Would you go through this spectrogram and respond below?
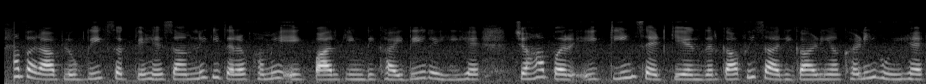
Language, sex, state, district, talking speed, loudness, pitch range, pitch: Hindi, female, Uttar Pradesh, Ghazipur, 195 wpm, -21 LUFS, 230-270 Hz, 235 Hz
